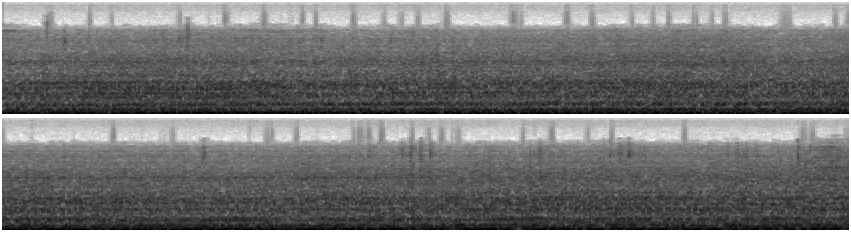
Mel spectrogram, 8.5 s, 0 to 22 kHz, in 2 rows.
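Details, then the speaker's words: Nissan Xterra brought in for a suspected transmission issue, road test after repair at about 60 mph: steady, even low rumble under road noise, temperatures staying good, no knocks, rattles or drone; engine and exhaust healthy. "temperatures staying good where's that 60 mile an hour no problems whatnot"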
